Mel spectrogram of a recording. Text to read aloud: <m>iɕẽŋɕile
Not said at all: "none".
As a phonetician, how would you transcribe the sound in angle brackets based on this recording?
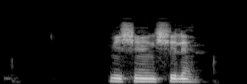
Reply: m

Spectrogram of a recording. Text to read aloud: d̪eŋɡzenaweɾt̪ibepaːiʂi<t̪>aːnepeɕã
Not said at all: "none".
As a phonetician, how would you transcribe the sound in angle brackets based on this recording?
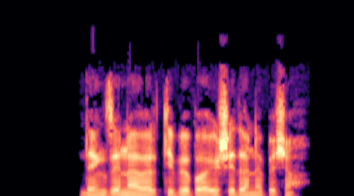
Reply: d̪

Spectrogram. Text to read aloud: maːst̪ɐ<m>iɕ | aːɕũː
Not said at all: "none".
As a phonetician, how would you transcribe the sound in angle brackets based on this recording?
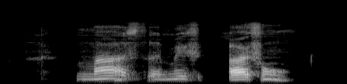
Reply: m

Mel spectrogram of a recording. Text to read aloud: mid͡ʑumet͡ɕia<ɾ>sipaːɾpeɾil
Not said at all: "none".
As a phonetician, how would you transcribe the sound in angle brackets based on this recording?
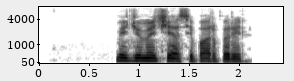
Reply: none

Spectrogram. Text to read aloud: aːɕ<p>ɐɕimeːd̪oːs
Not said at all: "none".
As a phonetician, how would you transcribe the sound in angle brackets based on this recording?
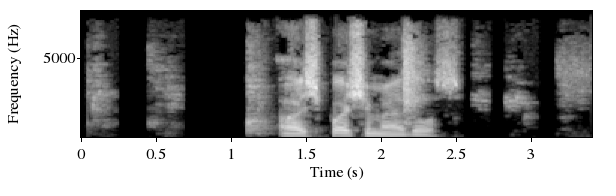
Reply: p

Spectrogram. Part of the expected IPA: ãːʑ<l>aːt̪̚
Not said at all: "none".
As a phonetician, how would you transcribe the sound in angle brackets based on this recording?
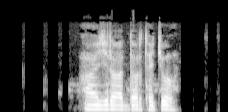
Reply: ɾ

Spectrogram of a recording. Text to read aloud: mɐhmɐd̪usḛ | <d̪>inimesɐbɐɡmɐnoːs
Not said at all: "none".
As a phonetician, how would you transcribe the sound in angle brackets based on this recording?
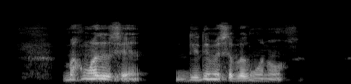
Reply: d̪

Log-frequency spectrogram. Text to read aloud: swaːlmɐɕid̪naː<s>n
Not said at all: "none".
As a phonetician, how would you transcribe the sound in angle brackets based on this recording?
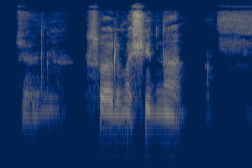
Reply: none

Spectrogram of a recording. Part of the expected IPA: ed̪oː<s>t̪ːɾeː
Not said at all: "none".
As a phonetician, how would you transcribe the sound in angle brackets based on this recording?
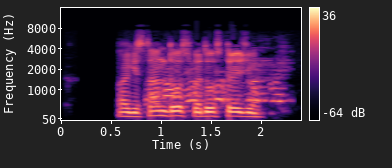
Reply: s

